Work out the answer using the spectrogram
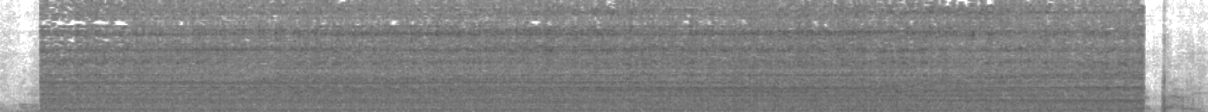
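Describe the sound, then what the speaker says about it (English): A rotary air blast drill rig bores into the ground with compressed air at a mining site near a former pit, giving a loud, steady, broadband roar that runs unbroken for most of the stretch before cutting off near the end. "So I'm standing right here next to the drill rig. It uses a compressed air to get down."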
